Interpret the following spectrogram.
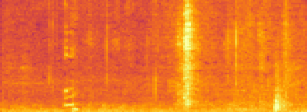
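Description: Faint, brief squeaks from three-and-a-half-week-old Scottish terrier puppies, two short sounds, the second about one and a half seconds in and a little sharper, against a very quiet room.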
